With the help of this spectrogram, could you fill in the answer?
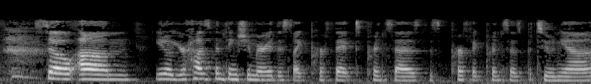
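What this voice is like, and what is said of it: Voice affected by a cough. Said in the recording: “everyone knows that I have this cough ... My voice sound. This is my sexy voice.”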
